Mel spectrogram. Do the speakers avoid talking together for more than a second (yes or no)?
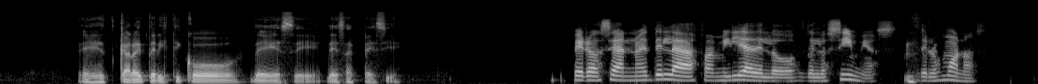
yes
